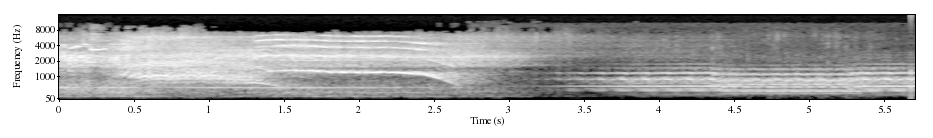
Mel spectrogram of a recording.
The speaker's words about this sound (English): A woman screams.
